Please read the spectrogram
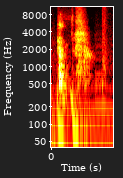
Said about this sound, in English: Bless you again. Fourth time. Let's get a sneeze count going. That's Ooh, five.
